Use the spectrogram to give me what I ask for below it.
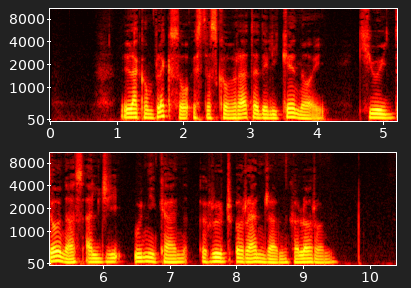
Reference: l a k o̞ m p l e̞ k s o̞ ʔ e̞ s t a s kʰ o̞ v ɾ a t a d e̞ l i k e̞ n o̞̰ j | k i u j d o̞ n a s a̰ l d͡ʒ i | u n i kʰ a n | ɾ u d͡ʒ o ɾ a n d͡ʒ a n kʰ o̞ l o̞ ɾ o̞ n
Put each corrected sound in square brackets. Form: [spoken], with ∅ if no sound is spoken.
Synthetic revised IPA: l a k o̞ m p l e̞ k s o̞ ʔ e̞ s t a s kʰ o̞ v ɾ a t a d e̞ l i k e̞ n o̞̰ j | [kʰ] i u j d o̞ n a s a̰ l d͡ʒ i | u n i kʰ a n | ɾ u d͡ʒ o ɾ a n d͡ʒ a n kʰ o̞ l o̞ ɾ o̞ n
